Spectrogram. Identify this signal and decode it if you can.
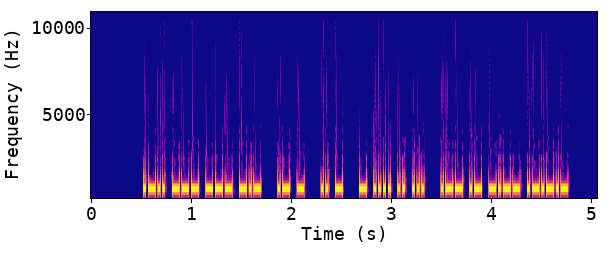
Morse code, heard as a keyed tone, about 51 wpm, 700 Hz. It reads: LOOK AT IT THIS WAY.
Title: Sentences from Top 100 Words 50wpm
